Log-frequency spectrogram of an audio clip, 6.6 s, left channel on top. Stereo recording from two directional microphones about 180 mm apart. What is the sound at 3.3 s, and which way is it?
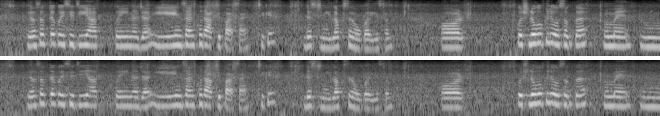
Speech, 30° left (ahead or behind).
